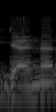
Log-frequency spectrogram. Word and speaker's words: Danae: এই রাজার এক বিউটিফুল ডটার, সুন্দরী মেয়ে ছিল, তার নাম ছিল ডায়ানি। ডাইরেক্ট বানানটা ডায়না নয়, DANAE, ডায়ানি।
